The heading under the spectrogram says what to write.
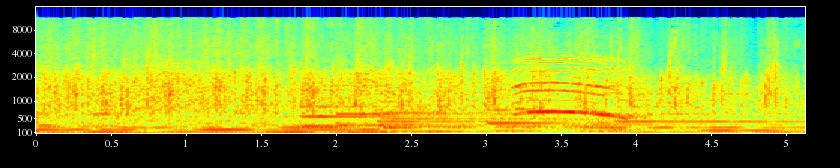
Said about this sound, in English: If you receive that, give him a great big clap offering of praise and glory and honor in the house of the Lord today.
